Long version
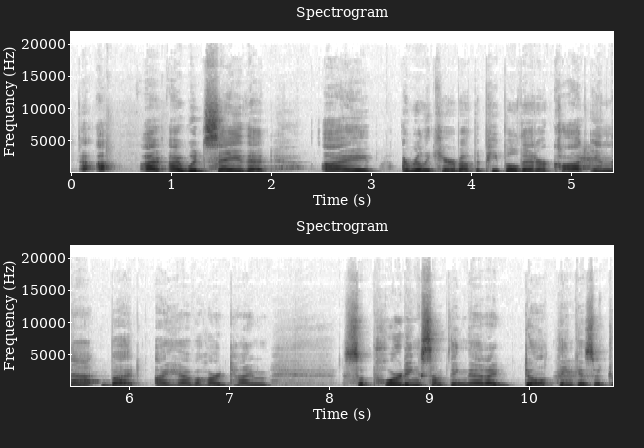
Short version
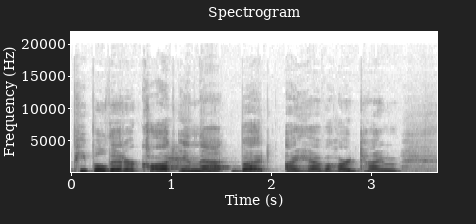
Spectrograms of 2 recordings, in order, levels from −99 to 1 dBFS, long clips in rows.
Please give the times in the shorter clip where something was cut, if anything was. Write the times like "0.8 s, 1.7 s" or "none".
none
